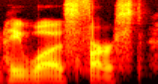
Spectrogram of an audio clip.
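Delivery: usual speaking voice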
